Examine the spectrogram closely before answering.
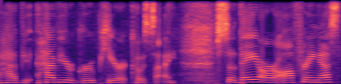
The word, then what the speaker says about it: COSI: So we are developing a nice partnership with COSI, which is the Center for Science, Central Ohio.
